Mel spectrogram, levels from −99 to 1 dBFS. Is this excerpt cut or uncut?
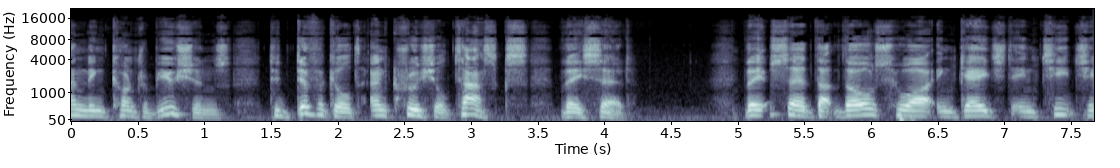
cut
